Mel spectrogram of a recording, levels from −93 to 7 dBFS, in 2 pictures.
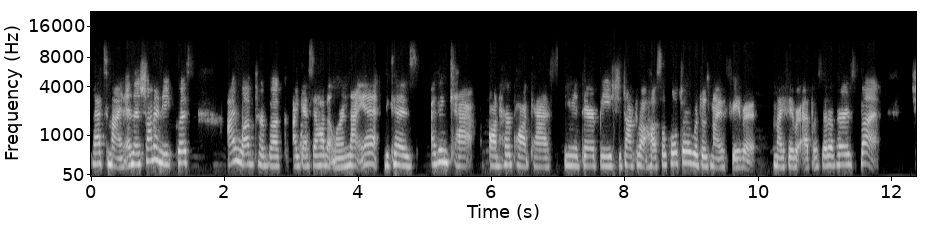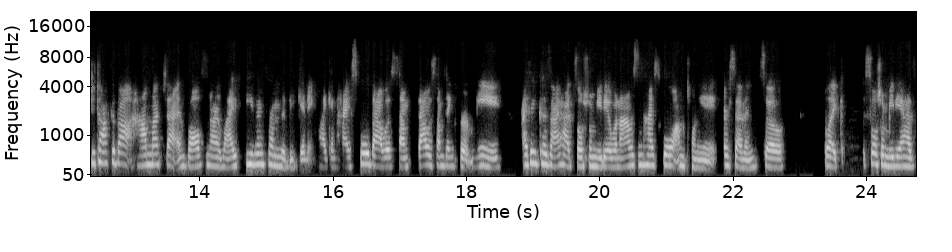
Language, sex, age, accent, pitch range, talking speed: English, female, 20-39, American, 190-235 Hz, 215 wpm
